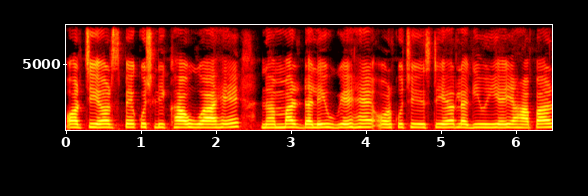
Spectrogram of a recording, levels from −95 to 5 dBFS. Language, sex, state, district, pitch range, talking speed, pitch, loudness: Hindi, female, Chhattisgarh, Rajnandgaon, 245-255 Hz, 175 wpm, 250 Hz, -16 LUFS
